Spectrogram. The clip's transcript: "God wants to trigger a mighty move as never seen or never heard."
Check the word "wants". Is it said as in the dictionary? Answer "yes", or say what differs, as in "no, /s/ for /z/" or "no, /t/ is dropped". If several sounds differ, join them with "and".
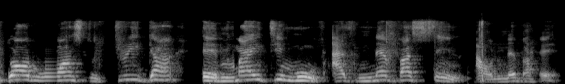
yes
